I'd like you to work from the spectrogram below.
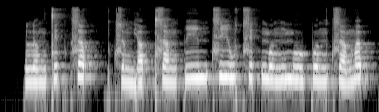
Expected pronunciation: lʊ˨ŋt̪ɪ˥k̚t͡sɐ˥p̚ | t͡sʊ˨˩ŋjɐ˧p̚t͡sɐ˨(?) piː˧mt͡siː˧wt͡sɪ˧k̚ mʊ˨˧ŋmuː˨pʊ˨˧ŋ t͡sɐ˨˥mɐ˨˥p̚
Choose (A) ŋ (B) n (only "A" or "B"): A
